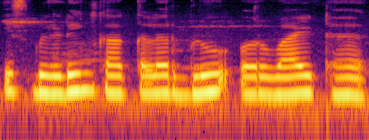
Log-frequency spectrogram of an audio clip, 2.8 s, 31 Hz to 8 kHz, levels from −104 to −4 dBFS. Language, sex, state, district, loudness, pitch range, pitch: Hindi, female, Jharkhand, Palamu, -13 LUFS, 190-205 Hz, 195 Hz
